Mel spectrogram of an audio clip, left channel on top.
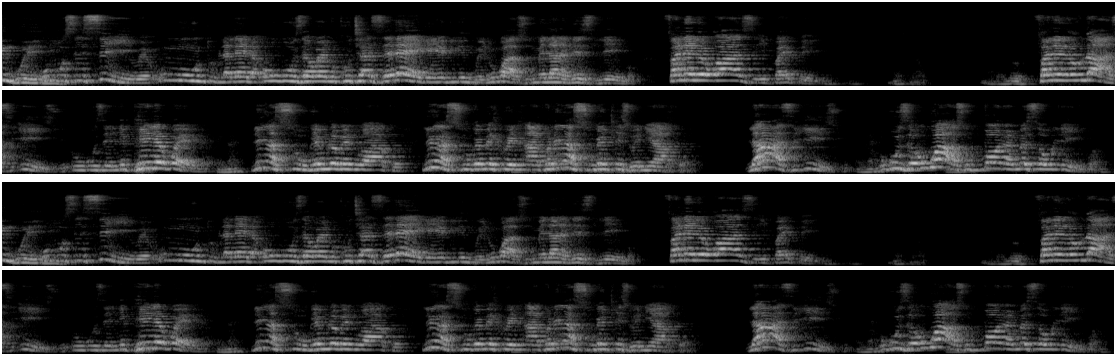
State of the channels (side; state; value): right; quieter; 3.7 dB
